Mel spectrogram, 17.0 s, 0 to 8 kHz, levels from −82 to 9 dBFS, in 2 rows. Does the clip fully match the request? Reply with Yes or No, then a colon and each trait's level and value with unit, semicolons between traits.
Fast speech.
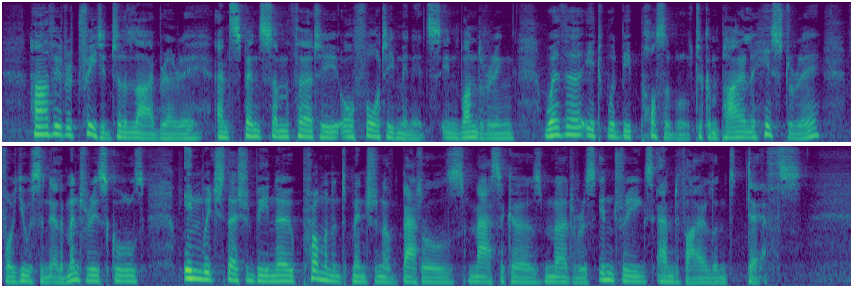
No: average, 160 wpm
